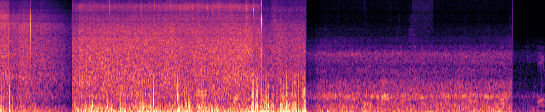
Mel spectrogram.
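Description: A huge waterfall roars and thunders nearby.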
